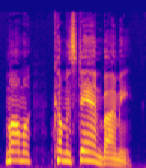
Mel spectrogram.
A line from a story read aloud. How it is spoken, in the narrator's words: I begged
